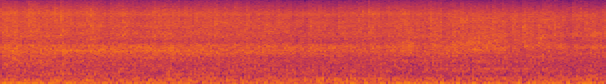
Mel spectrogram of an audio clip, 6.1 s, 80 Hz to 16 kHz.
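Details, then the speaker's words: 1972 Chevelle big-block, at operating temperature after the overheating cause was found (a kink in the old thermostat housing stopped the thermostat opening): deep, even idle with a steady low rumble and no misses or knocks; normal idle. "So we are up to temperature."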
